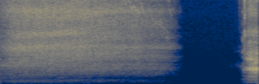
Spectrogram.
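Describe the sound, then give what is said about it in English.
A long, airy inhale lasting about two seconds, steady and hissy, followed by a pause of silence before another breathy sound begins. “Breathing in.”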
